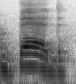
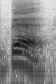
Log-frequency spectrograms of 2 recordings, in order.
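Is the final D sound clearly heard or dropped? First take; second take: heard; dropped. First: The final D sound is clearly released. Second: The final D sound is dropped or unheard. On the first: The speaker calls it right. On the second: The speaker calls it wrong.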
